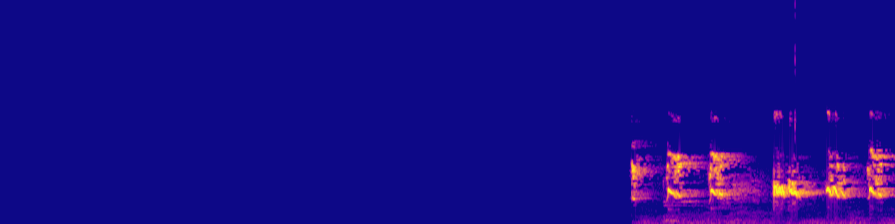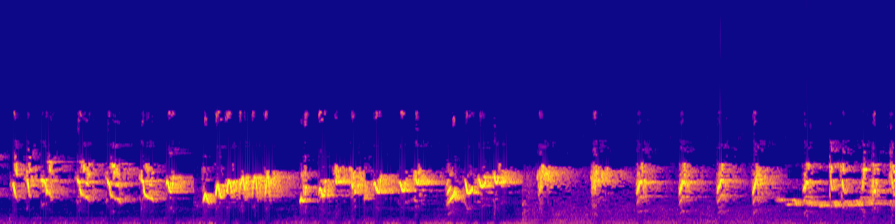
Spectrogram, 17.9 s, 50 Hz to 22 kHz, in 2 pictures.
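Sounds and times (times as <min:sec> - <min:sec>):
Javan bush lark song from lure recording: 0:06.3 - 0:17.8.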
